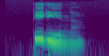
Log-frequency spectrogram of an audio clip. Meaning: a feather bed
- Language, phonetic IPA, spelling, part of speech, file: Russian, [pʲɪˈrʲinə], перина, noun, Ru-перина.ogg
